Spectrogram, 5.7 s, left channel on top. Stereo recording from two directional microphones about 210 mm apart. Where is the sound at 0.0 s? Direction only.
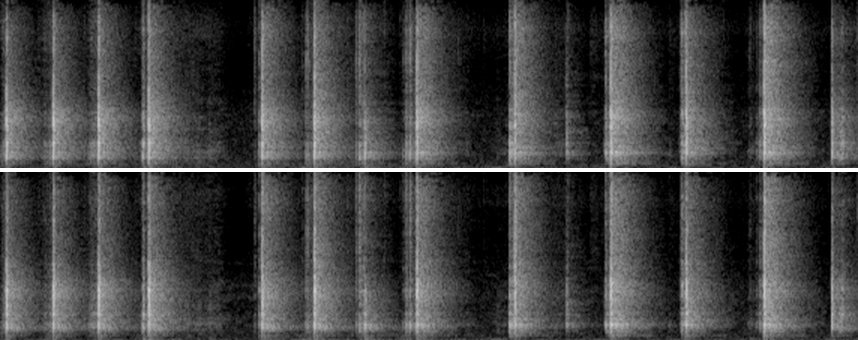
10° left (ahead or behind).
